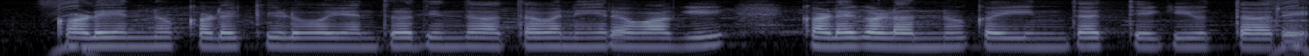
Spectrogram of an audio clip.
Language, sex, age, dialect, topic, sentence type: Kannada, male, 36-40, Mysore Kannada, agriculture, statement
